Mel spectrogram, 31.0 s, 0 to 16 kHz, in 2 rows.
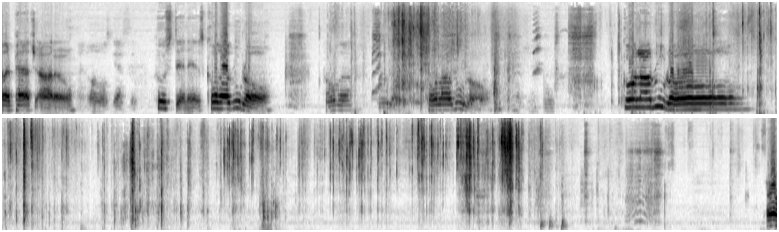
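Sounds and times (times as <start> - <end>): cards and packaging rustling: 7.6 - 9.6, 14.6 - 26.7
wrappers crinkling and tearing: 7.6 - 9.6, 14.6 - 26.4.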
